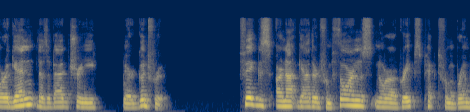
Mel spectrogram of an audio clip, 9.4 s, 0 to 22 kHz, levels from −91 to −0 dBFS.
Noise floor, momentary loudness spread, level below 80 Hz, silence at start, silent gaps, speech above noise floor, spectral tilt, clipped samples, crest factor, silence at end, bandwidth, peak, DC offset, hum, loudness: -86 dBFS; 14 LU; -70 dBFS; 0 s; none; 64 dB; -6.5 dB/octave; under 0.1%; 18 dB; 0 s; 12.5 kHz; -4 dBFS; under 0.1%; none; -22 LUFS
